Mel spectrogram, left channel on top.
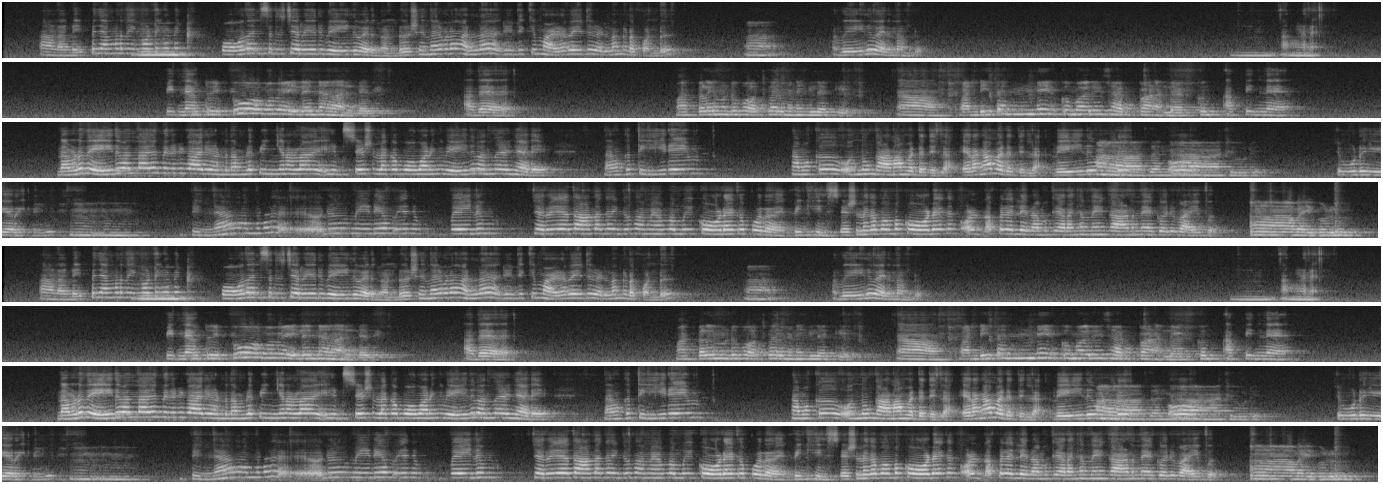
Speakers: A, on the right; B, on the left.
A: ആണല്ലേ ഇപ്പ ഞങ്ങള്താ ഇങ്ങോട്ടിങ്ങനെ
B: ഉം
A: പോകുന്നനുസരിച്ച് ചെറിയൊരു വെയില വര് ന്ന്ണ്ട് പക്ഷെ എന്നാല് ഇവടെ നല്ല രീതിക്ക് മഴ പെയ്ത് വെള്ളം കെടപ്പുണ്ട്
B: ആ
A: വെയിൽ വരുന് ന്ന്ണ്ട് ഉം അങ്ങനെ പിന്നെ
B: ഇ ട്രിപ്പു പോ മ്പോ വെയിലെന്നെ നല്ലത്
A: അതെ അതെ
B: മക്കളെയും കൊണ്ട് പൊറത്ത് ഇറങ്ങണേങ്കില് <unintelligible>
A: ആഹ്
B: വണ്ടി തന്നെ ഇരിക്കുമ്പോ ഒരു ചടപ്പാണല്ലോ എട
A: ആ പിന്നെ നമ്മള് വെയ്ല് വന്നാലും പിന്നൊരു കാര്യ ഉണ്ട് നമ്മള്പ്പം ഇങ്ങനെയുള്ള ഹിട്സേഷ <unintelligible> പോവാണെങ്കി വെയില് വന്ന് കഴിഞ്ഞാലേ നമക്ക് തീരയും നമുക്ക് ഒന്നും കാണാൻ പറ്റത്തില്ല. ഇറങ്ങാൻ പറ്റത്തില്ല. വെയില് കൊണ്ട്
B: ആ അതന്നെ
A: ഓ
B: ആ ആ ചൂട്
A: ചൂട് കേറി നേടി
B: ഉം ഉം
A: പിന്നെ നമ്മള് ഒരു മീഡിയം വെയിലും വെയിലും ചെറിയതാന്നൊക്കെ നിൽക്കുന്ന സമയാകുമ്പോ നമക്ക് ഈ കോടയൊക്കെ പോലെ ഹിൽ സ്റ്റേഷനിലൊക്കെ പോകുമ്പോ കോടയൊക്കെ ഉള്ളപ്പഴല്ലേ നമുക്ക് ഇറങ്ങ്ന്നേ കാണുന്നന്നേക്കെ ഒരു വൈബ്.
B: ആ വൈകൊള്ളൂ.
